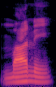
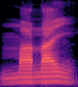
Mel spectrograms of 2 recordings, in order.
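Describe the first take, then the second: First: The vowels are 'ah' then 'ee'. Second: The vowels are 'ah' then 'eye'. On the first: "M A মা N Y নি" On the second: "M A মা N I নাই"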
